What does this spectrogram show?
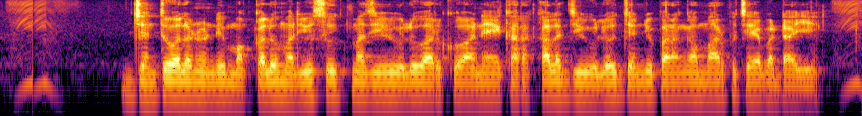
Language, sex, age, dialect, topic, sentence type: Telugu, male, 18-24, Southern, agriculture, statement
